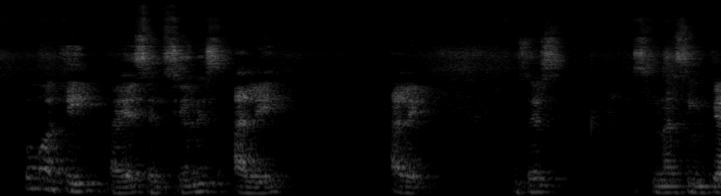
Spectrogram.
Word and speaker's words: aller: El verbo ir, que se pronuncia y se escribe ayer con doble L y se pronuncia ale, ale.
